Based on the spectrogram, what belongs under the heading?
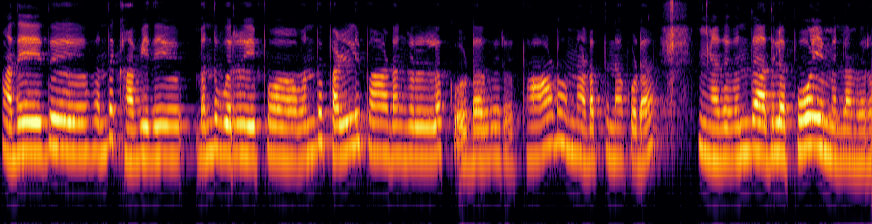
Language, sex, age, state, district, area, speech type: Tamil, female, 30-45, Tamil Nadu, Nilgiris, rural, spontaneous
